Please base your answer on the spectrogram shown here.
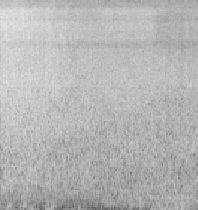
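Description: Strong river current rushing over rocks at a river crossing in Tanay, Rizal, a steady, loud, broadband wash of flowing water with no talk.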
